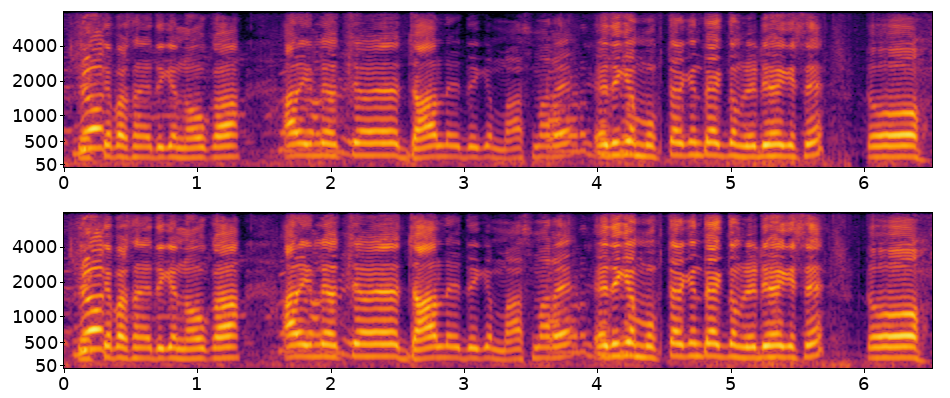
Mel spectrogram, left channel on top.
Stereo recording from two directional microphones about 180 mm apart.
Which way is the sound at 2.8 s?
20° right (ahead or behind).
